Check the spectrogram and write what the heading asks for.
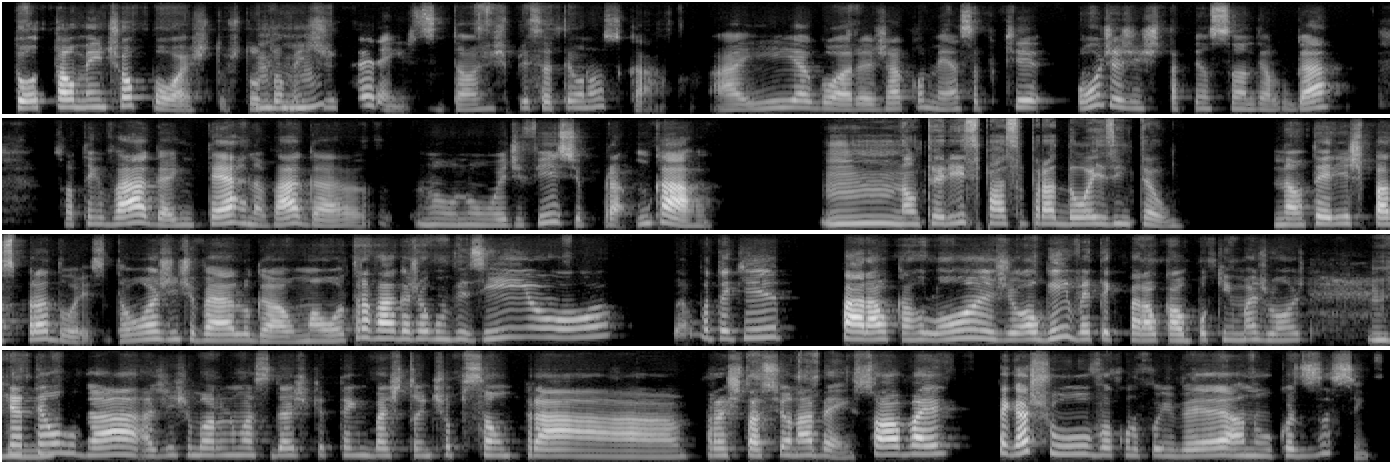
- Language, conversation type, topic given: Portuguese, advice, Como foi a conversa com seu parceiro sobre prioridades de gastos diferentes?
- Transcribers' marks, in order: other background noise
